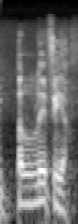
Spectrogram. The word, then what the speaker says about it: Bolivia: Bolivia, very well played. The only country in the world to rhyme with Olivia.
